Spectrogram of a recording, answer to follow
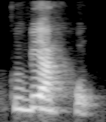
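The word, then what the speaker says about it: びゃく: पे ह्याकू ना लिख के हम लोग लिखेंगे ब्याकू ब्याकू एक्सेप्शन है दिस इज़ एक्सेप्शन ब्याकू तो आप इसको पढ़ोगे सान ब्याकू सान ब्याकु अब सान ब्याकू भी आप लोगों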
